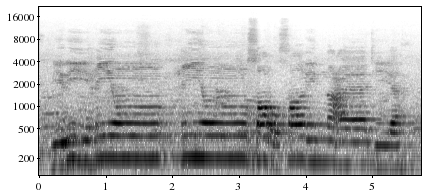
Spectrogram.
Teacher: birihin, tu dia tebal. Sebab dia ikhfa, dia pada huruf isti'ala sad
